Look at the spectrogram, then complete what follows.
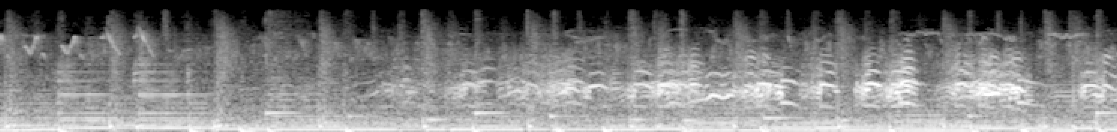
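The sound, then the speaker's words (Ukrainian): A flock of geese flies about, honking and crying repeatedly, overlapping calls growing louder in the middle, over a steady low sustained musical drone. “Гуси лебеді політали-політали, покричали-покричали і не з чим відлетіли до Баби Яги.”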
